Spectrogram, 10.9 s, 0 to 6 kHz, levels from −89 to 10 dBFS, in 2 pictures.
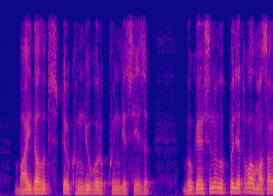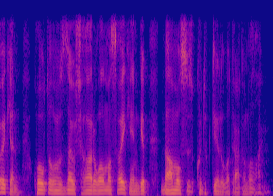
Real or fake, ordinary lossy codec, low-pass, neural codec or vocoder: fake; none; 5.4 kHz; codec, 24 kHz, 0.9 kbps, WavTokenizer, small release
